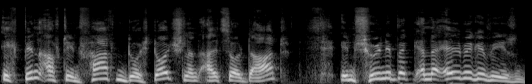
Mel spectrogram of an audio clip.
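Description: A man with a high pitch and a dark, mellow tone swings his pitch very widely at a moderate pace. The background is quiet. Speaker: retired scientist speaking on paranormal research; interviewee. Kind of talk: interview, personal storytelling. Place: home room.

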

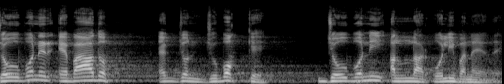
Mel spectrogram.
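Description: A man talks at a fairly high pitch, with audible room echo and noticeable background noise both present. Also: ordinary pitch variation. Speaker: Islamic preacher. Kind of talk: sermon. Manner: emotional, impassioned.

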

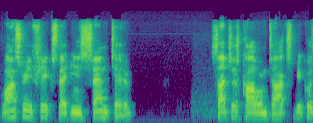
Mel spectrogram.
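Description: A man with a Japanese accent, bright and sharp in tone, ordinary pitch variation, quiet background. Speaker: bank chief risk officer; panelist. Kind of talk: panel discussion. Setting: video call. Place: home room. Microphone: video call.

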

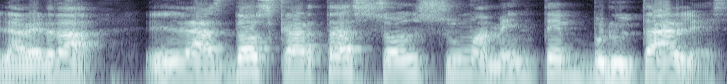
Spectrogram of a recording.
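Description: Against a quiet background, a man with a high pitch speaks very slowly, his loudness very even and his pitch variation ordinary. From Spain. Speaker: gaming youtuber. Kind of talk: video game tutorial. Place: home room.

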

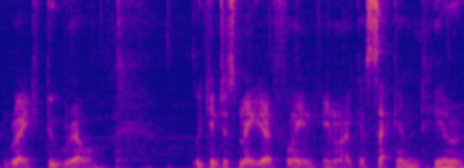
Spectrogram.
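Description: Fairly slow speech over background music. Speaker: gaming video creator. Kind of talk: gameplay commentary. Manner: casual, rambling thinking aloud.

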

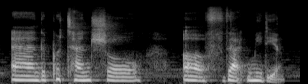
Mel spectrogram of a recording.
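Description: Monotone, flat delivery over faint background music. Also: woman. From Iran. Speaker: multidisciplinary artist. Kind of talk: interview answer. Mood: calm, reflective.

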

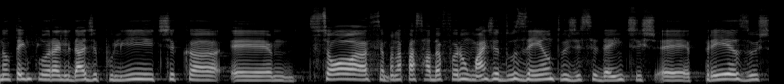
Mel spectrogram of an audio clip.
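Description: Against a quiet background, a woman speaks at a fairly high pitch. Her pitch variation is ordinary. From Brazil. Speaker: international news reporter; journalist panelist. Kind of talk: TV interview questions. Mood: earnest, critical. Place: studio. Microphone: lapel.

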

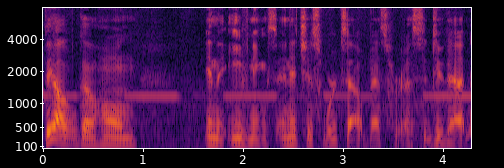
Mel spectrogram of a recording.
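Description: A man at a moderate pace, with a dry sound with no echo and light background noise. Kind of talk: interview answer. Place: open country.

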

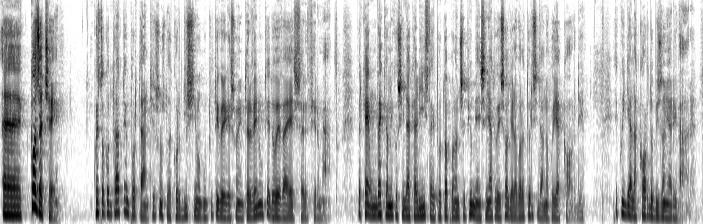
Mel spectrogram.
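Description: Speaking very fast, a man uses a bright, sharp tone with ordinary pitch variation. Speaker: hospital nursing director; conference speaker. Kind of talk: conference talk. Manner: lively. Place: hall. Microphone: podium.

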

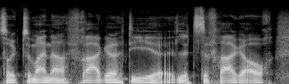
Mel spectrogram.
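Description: Against noticeable background noise, a man with a very deep, low pitch talks fairly slowly in a monotone, flat delivery. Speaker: podcast host. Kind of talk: interview.

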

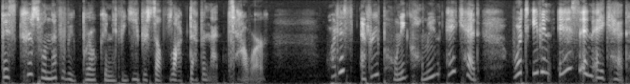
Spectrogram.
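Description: A woman does a put-on character voice at an extremely high pitch, talking at a fairly quick pace over light background noise. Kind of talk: voice acting audition.

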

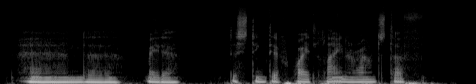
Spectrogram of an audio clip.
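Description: Soft-spoken and at a fairly slow pace, a man is heard against a quiet background in a dry sound with no echo. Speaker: musician. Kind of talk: casual chat. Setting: home. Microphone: studio mic.

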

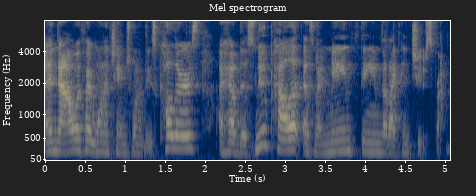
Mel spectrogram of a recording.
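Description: With a plain, everyday voice, a woman talks fairly quickly at a medium pitch, with ordinary pitch variation and big swings in loudness. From Canada. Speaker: presentation designer. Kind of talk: tutorial.

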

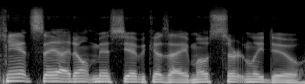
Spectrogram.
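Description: A man speaks at a moderate pace. The background is quiet and the sound is dry with no echo. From US Midwest. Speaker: comedy true-crime podcast host. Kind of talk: casual comedic chat with true-crime storytelling. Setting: recording session with co-hosts. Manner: animated, laughs often. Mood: solemn, mock-sentimental. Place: home room. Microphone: studio mic.

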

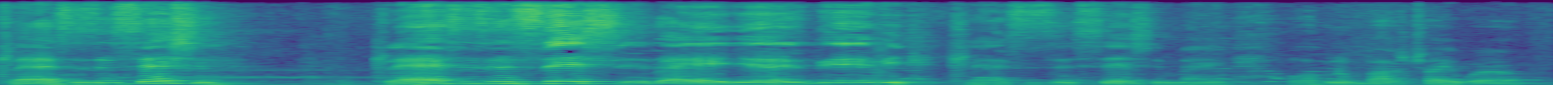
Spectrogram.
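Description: Man at a moderate pace with big swings in loudness, faint music in the background. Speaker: livestreamer. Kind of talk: casual livestream chat. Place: empty room. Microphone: phone near.

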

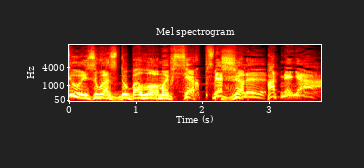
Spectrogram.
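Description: Raspy and high-pitched for a man, this male voice moves at a fairly slow pace. Faint music plays in the background. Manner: shouting, menacing.

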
